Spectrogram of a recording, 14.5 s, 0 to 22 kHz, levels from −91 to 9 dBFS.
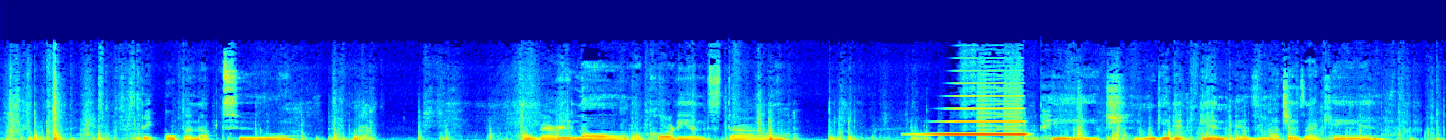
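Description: Loudspeaker feedback squeal runs from 9.01 to 10.34 s: the microphone picks up its own loudspeaker, and at 993 Hz the loop gain exceeds one. That tone swells over about half a second into a steady squeal roughly 10 dB above the surrounding sound.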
